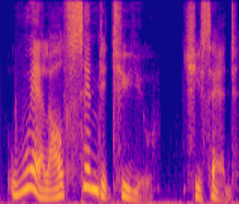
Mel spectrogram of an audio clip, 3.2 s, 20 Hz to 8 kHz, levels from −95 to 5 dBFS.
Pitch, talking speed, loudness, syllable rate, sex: 160 Hz, 150 wpm, -19 LUFS, 3.0 syllables/s, male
